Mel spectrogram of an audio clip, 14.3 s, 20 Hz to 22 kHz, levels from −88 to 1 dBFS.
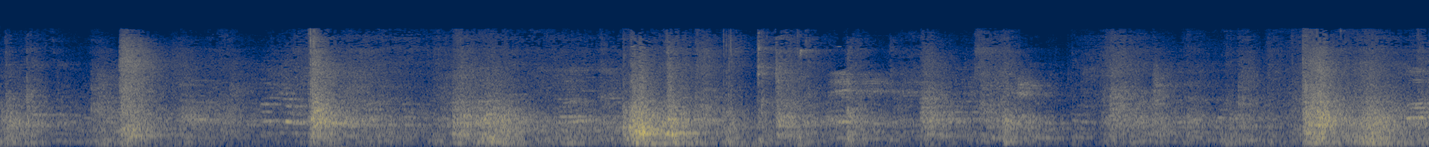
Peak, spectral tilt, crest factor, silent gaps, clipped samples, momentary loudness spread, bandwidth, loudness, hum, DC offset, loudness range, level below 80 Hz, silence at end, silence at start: -12 dBFS; -4 dB/octave; 22 dB; none; under 0.1%; 15 LU; 11.5 kHz; -34 LUFS; none; under 0.1%; 7 LU; -60 dBFS; 0 s; 0 s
